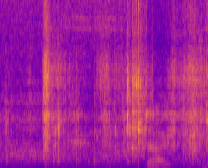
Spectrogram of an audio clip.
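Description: Handling noise from a metal cook pot and its thin fabric stuff sack: crinkly rustling with two short light knocks, one about half a second in and another shortly before the end.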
